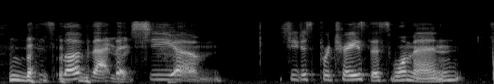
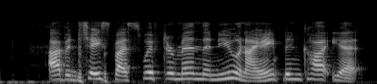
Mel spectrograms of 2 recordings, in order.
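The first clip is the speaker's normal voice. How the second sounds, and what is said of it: Put-on Southern drawl. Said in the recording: “All of a sudden, I'm developing a drawl.”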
